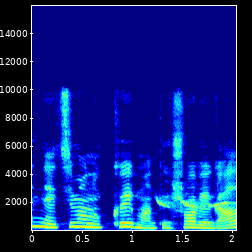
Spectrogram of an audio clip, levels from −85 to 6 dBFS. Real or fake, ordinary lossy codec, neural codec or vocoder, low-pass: real; AAC, 64 kbps; none; 9.9 kHz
